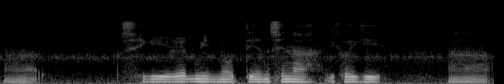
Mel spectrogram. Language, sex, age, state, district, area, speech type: Manipuri, male, 45-60, Manipur, Thoubal, rural, spontaneous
